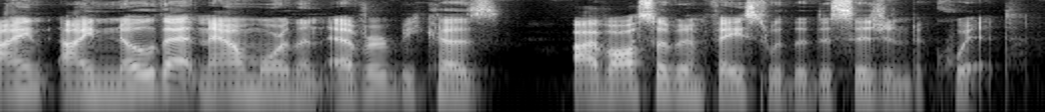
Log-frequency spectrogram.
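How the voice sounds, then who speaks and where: A normal speaking voice at a moderate pace. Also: woman, fairly low pitch for a woman, fairly even intonation. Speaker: singer-songwriter. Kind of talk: casual chat.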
